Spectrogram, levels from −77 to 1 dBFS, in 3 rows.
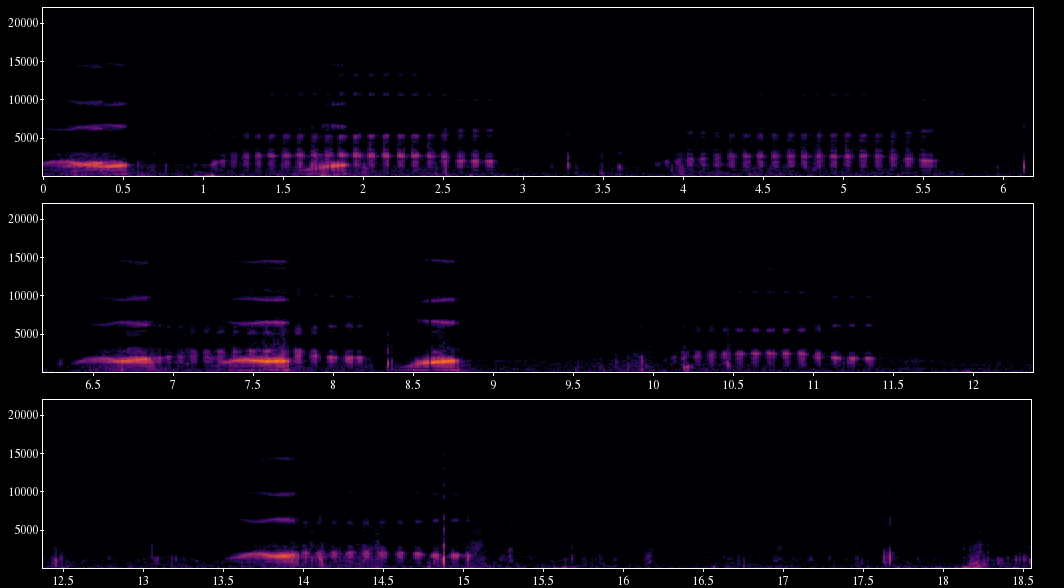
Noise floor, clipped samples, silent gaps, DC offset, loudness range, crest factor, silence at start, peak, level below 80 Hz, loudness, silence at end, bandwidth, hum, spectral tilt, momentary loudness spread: -68 dBFS; under 0.1%; none; under 0.1%; 18 LU; 26 dB; 0 s; -14 dBFS; -72 dBFS; -36 LUFS; 0.1 s; 15 kHz; none; -2 dB/octave; 26 LU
